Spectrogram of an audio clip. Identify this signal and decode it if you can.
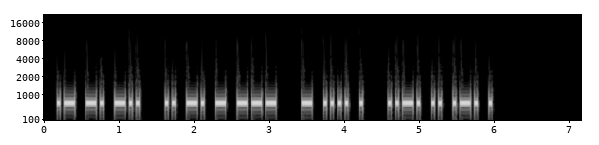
Morse code, heard as a keyed tone, about 25 wpm, 700 Hz. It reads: AND INTO THE FIRE
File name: Sets of 9 Words - 25wpm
